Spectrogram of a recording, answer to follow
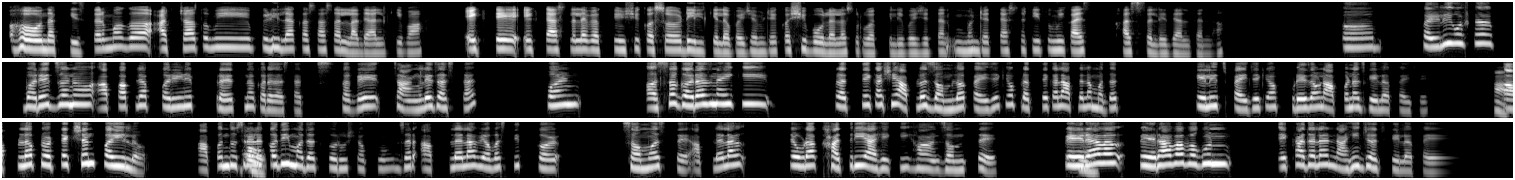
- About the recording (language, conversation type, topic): Marathi, podcast, एकटी असलेली व्यक्ती दिसल्यास तिच्याशी बोलायला सुरुवात कशी कराल, एखादं उदाहरण देऊ शकाल का?
- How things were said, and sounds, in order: tapping; distorted speech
